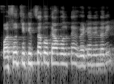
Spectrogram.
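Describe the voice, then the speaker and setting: A male teacher, taking students through spelling in an exam-prep English class, repeating words slowly syllable by syllable. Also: very high voice, fairly even intonation, a little mellow, a little hiss or hum.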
